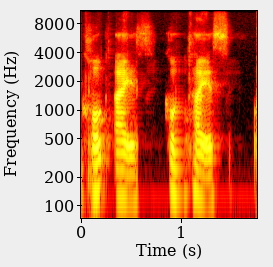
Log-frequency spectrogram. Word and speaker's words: Cultice: I wish it was Coltice. It's okay. Coltice.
